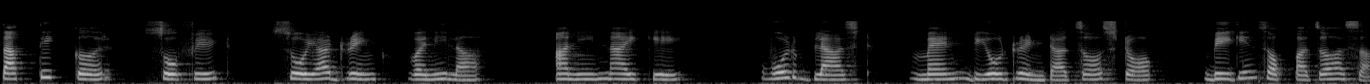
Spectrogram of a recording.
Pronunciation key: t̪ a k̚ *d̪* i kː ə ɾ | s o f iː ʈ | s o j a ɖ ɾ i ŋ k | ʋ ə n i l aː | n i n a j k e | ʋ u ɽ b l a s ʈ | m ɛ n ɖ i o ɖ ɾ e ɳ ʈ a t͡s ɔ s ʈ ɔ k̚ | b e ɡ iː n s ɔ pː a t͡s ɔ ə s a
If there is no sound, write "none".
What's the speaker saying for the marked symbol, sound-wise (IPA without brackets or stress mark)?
t̪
